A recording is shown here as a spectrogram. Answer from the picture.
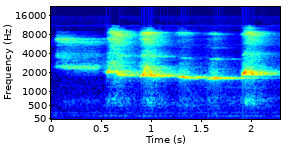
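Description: Someone whistling: one long high note that starts about half a second in, flicks up briefly and slides slowly down in pitch, then jumps back up near the end.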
